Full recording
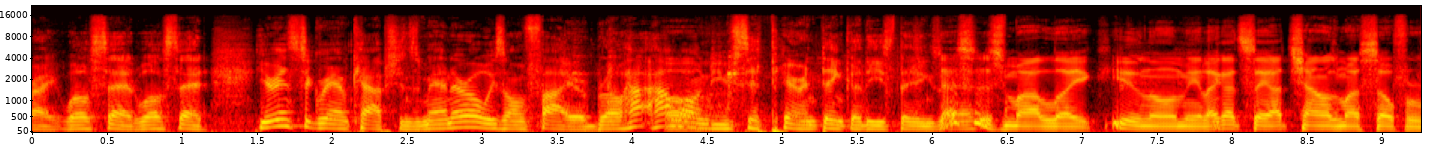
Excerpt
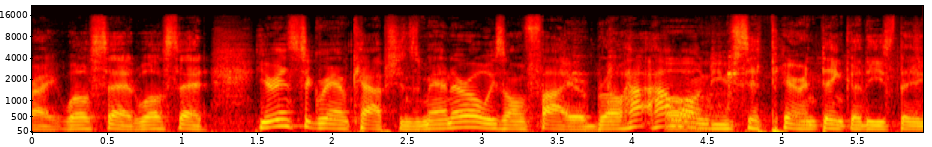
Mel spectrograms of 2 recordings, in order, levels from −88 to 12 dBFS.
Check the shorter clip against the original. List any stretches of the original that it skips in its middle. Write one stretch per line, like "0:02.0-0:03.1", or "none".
none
